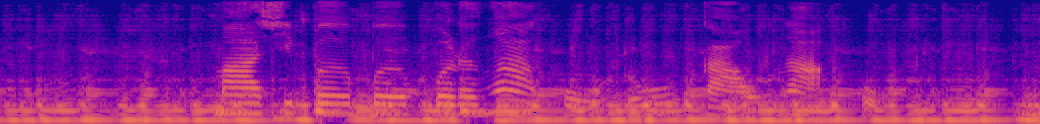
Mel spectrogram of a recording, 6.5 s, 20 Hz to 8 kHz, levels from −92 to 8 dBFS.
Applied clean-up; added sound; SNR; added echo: none; Musical instrument; -3 dB; none.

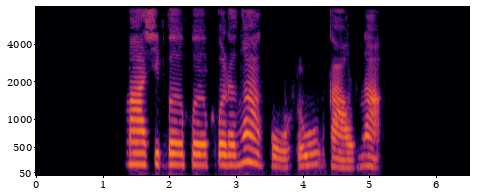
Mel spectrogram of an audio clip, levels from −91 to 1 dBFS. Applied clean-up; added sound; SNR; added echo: neural mask model Resemble Enhance denoiser.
